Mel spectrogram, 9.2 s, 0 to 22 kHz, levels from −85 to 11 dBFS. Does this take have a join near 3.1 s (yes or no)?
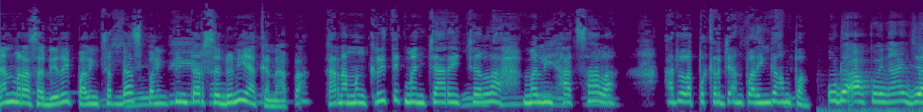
no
